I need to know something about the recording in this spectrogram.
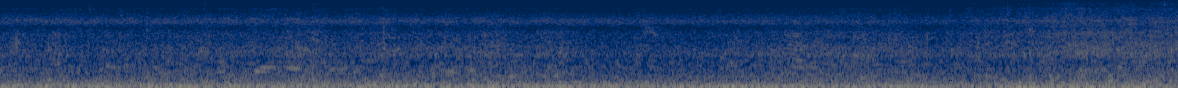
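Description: Water laps gently against a stone wall.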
